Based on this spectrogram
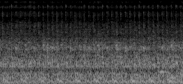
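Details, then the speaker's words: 1994 Isuzu Panther diesel, first owner, never overhauled, with thermostat refitted, about 82 degrees: steady idle with light quick top-end clatter; likely valve clatter. "Tapi anak bubuk ini rada kerapetan. Kelepek kelenggangan kan."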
